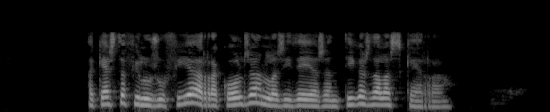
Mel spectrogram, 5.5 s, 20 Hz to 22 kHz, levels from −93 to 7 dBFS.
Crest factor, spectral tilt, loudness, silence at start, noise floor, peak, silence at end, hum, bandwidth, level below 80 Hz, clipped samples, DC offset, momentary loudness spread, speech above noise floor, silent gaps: 16 dB; -5 dB/octave; -37 LUFS; 0.9 s; under -90 dBFS; -22 dBFS; 1 s; none; 8 kHz; -80 dBFS; under 0.1%; under 0.1%; 13 LU; over 53 dB; none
